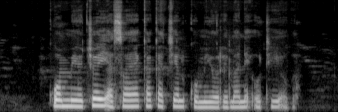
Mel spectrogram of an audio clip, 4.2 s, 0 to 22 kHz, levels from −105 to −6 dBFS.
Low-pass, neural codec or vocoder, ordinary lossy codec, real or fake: none; none; none; real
